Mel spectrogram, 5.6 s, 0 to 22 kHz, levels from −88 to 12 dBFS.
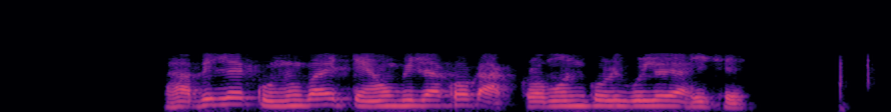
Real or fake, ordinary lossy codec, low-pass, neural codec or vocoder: fake; Opus, 64 kbps; 3.6 kHz; codec, 16 kHz, 8 kbps, FreqCodec, smaller model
